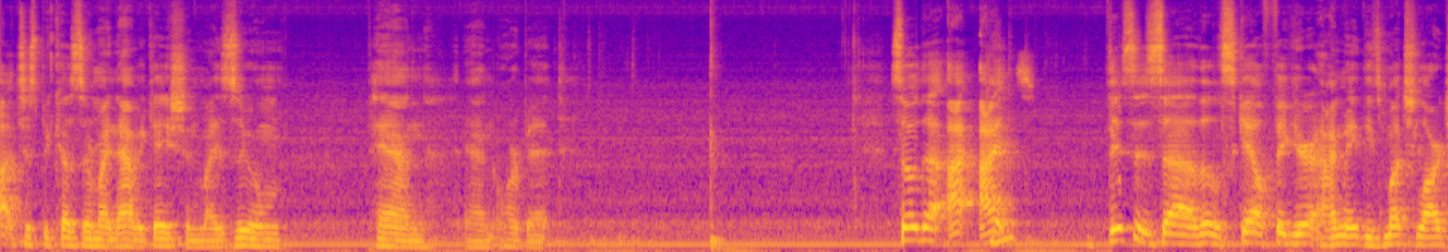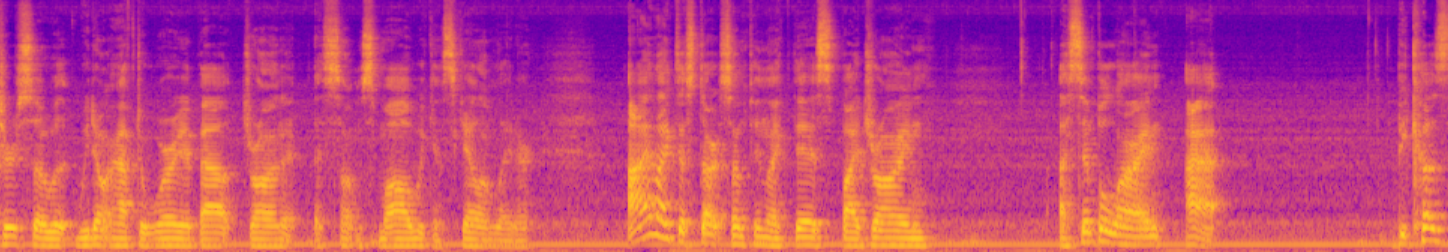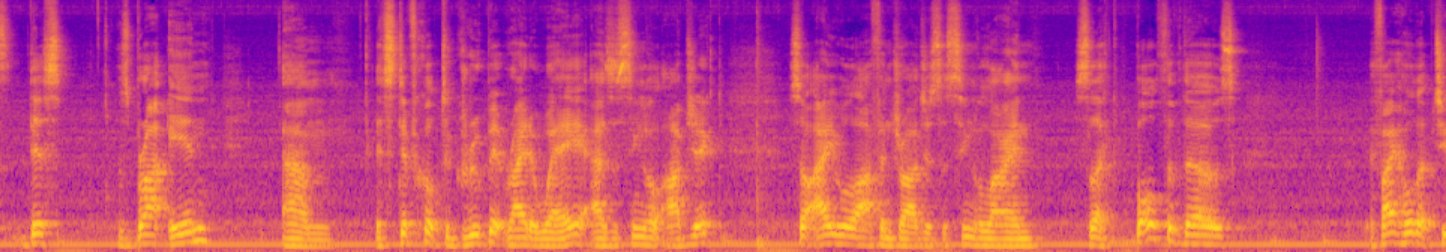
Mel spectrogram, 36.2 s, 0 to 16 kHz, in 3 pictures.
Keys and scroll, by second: 0.2 x, 0.5 v, 1.5 z, 2.2 x, 3.4 v, 4.4-5.9 typing, 7.7-8.9 typing, 10.2-12.2 typing, 16.1 space, 17.1-18.1 typing, 19.2 x, 19.9 space, 20.8 e, 21.4 space, 30.4 l, 31.9 space.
